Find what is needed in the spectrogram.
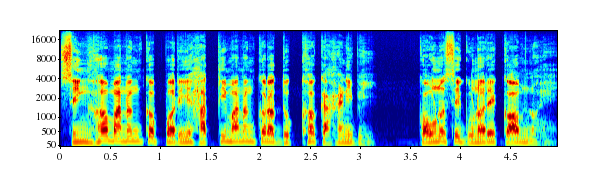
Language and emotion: Odia, neutral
